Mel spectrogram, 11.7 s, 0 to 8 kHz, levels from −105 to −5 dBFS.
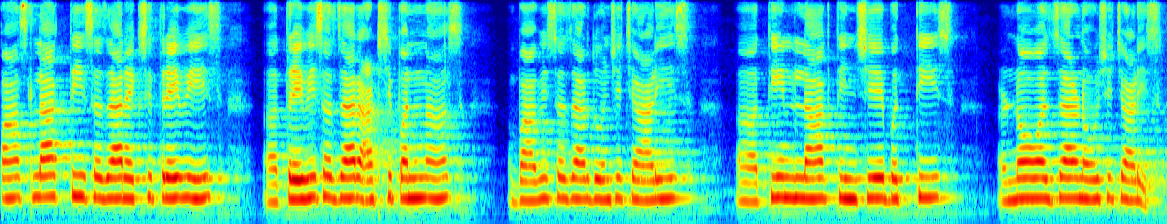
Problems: none marked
